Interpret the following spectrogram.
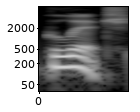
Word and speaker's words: glitch: I think there was some kind of glitch in the latest update. Shadow it. There was a glitch in the update. Notice the pronunciation. It's a short, sharp word. Glitch. Rhymes with switch.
